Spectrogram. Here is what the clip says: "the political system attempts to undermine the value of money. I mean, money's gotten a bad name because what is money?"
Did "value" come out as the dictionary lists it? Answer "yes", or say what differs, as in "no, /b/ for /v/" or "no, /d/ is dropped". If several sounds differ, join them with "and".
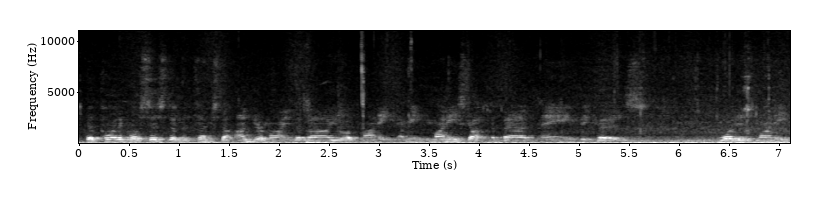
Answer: yes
